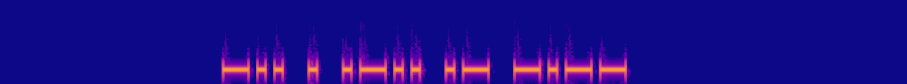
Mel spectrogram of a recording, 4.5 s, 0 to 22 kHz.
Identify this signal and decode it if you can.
Morse code, heard as a keyed tone, about 28 wpm, 700 Hz. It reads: DELAY
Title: Five Letter Words - 28wpm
